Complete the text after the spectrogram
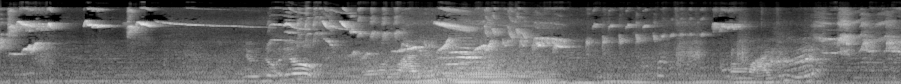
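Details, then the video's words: Orange-headed thrush making strange stimulated calls meant to draw thrushes into song; opens with thin, very high repeated whistles, then a busy tangle of harsh, scratchy notes and chatter that slowly fades. "Suara suara aneh anis merah saat di cas ampuh pancing anis merah bunyi"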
